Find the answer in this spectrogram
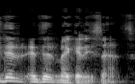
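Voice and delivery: ordinary talk

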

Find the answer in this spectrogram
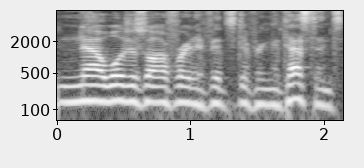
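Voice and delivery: ordinary talk

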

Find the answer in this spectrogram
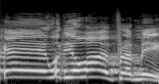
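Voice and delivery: put-on very high, overdone, thick Italian accent. Discussing the cast's accents, imitate Jared Leto's classic overdone Italian guy accent. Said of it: "doing your classic overdone Italian guy".

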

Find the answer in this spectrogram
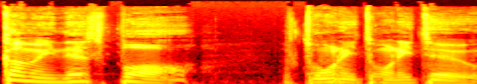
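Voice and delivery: attempted movie trailer narrator voice. Announcing a made-up film's release date, in a movie trailer guy voice. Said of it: "I don't have a good movie guy voice".

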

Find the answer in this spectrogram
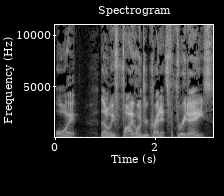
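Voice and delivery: high dwarf voice calling out.

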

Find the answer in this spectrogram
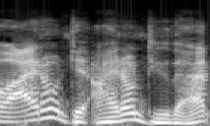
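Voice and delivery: ordinary talk, nothing marked

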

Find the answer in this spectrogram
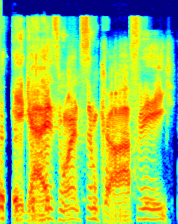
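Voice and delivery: put-on loud, raspy New Jersey diner waitress voice. Roasting a wrestler at a roast: New Jersey diner waitress voice. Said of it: "I can't do that. After covid, I can't do that voice anymore".

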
